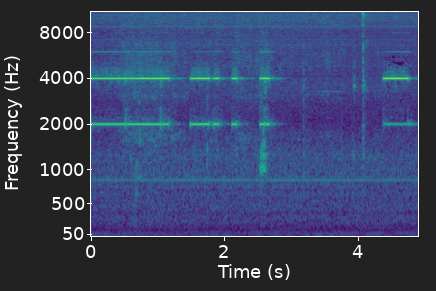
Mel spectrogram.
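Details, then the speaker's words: DOL starter overload relay, manually reset after tripping, tested with a multimeter across the NC contact. A steady high continuity tone drops out and returns in short bursts, confirming the NC contact is closed and normal. "Reset ചെയ്തിനു ശേഷം ഞാൻ കാണിച്ചു തരാം ഇപ്പോ NC normal ആയിട്ട് വന്നിട്ടുണ്ട്"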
